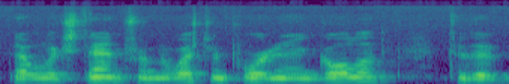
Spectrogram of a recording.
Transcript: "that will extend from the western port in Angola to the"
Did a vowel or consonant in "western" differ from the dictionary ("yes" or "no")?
no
